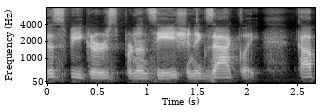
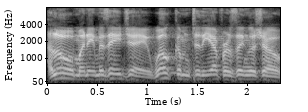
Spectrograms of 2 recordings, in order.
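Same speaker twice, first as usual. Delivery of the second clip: firm, strong, pitched-up speaking voice; 5 semitones higher than usual. Show host demonstrating for learners how to speak when copying audio: strong voice. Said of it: "Speak with a strong voice".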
